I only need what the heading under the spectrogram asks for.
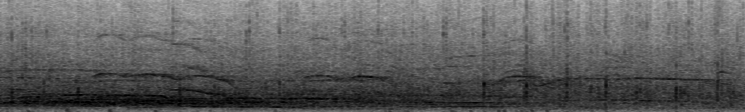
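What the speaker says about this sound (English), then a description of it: "Let's give Melissa a big round of applause." An audience applauds in a renovated school gym. The clapping is broad and sustained from a sizable crowd, carrying a few faint cheers and whoops, with a bright, reverberant room sound.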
